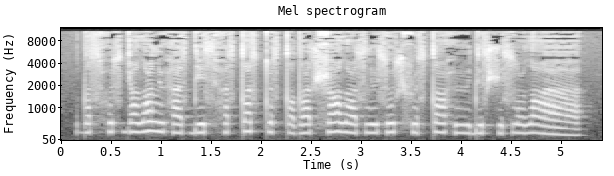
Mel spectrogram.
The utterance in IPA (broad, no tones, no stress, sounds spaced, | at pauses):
dˤ a s h o s ɡ e ðˤ ʌ l ɯ h aː s d e s h ʌ s tˤ e s tʷ ʌ s tˤ ʌ dˤ ɯː s ʂ a ðˤ ɯː s l ɯ s o s ʂ u s tˤ ɯː h ɯː d ɯ s ʃ ɯ s l u ðˤ aː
